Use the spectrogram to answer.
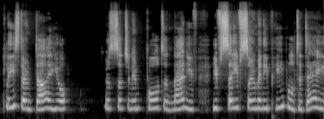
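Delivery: high, loud, distraught begging; tearful pleading. A narrator's reading. Ben begging his dying friend not to die, tearful plea. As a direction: plead through tears, voice pitched right up. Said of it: "Ben had tears starting to pour".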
